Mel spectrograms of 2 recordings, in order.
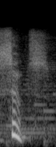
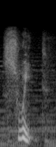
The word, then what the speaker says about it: suit: It's pronounced suit, not sweet.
